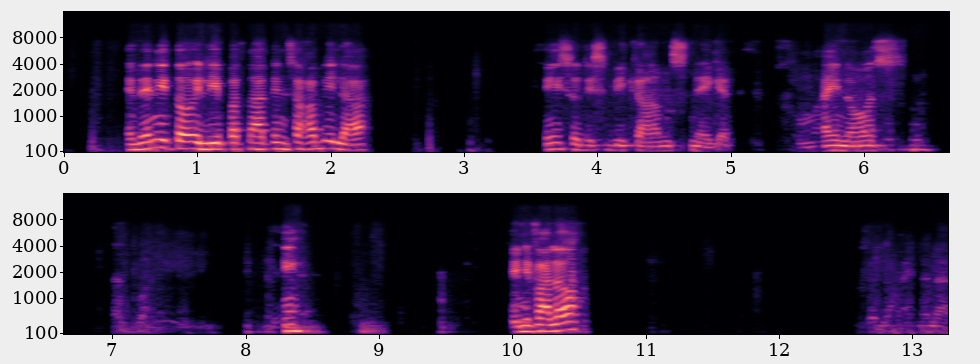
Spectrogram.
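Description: A young man speaks calmly through an online call, in short bursts with pauses.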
